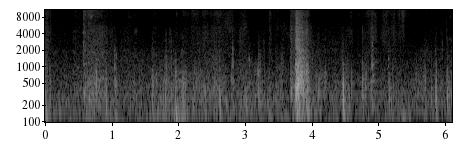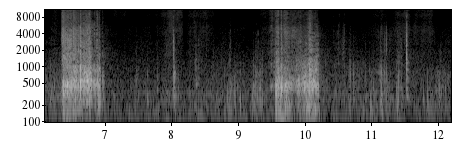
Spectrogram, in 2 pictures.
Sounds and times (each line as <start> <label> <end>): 3.7 Shoveling snow 4.0
6.3 Shoveling snow 7.0
9.4 Shoveling snow 10.3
